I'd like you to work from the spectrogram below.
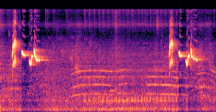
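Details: Sooty-headed bulbul in constant natural song, with no mimicked phrases, used as a calling lure; two crisp, bubbly phrases of four liquid notes, three seconds apart, separated by soft faint tones.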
